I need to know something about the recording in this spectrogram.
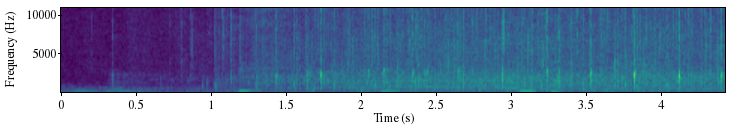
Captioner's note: graduates applaud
